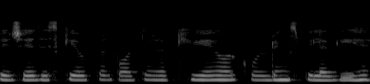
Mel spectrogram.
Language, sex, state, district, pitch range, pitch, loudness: Hindi, female, Bihar, Vaishali, 200-210 Hz, 205 Hz, -41 LUFS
